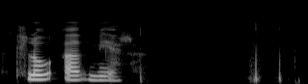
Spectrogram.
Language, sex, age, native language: Icelandic, female, 30-39, Icelandic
